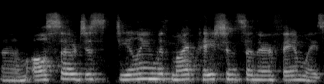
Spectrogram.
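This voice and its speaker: A woman talks in an American accent with fairly even intonation. Her voice is somewhat breathy. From northern US. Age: 60s. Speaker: hospice chaplain, former attorney. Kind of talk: casual online town hall discussion.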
